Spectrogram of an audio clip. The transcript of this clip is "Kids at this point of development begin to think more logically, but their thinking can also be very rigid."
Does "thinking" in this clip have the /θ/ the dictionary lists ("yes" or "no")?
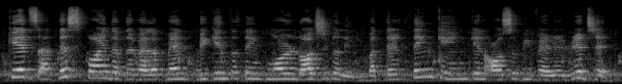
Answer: no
